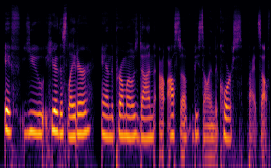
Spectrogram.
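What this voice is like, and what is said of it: Tired voice going low. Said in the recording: “my throat and my voice is just like going low again”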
